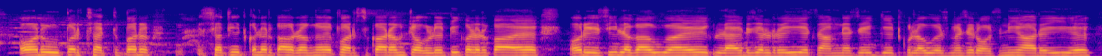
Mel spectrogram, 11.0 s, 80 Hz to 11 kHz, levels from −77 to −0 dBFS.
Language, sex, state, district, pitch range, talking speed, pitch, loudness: Hindi, male, Maharashtra, Aurangabad, 145-155 Hz, 200 wpm, 150 Hz, -19 LUFS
